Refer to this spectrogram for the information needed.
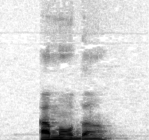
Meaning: almond-like, amygdalic
- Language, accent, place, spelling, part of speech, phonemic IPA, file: French, France, Lyon, amandin, adjective, /a.mɑ̃.dɛ̃/, LL-Q150 (fra)-amandin.wav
